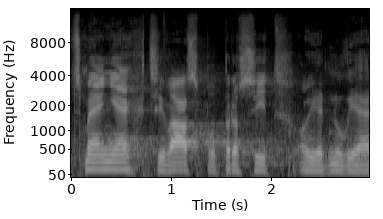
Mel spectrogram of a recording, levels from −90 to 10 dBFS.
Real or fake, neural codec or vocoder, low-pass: real; none; 14.4 kHz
